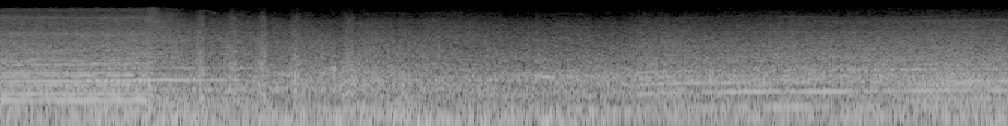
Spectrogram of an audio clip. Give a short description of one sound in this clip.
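A racing car engine drops in pitch as the car brakes hard, then revs up again.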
